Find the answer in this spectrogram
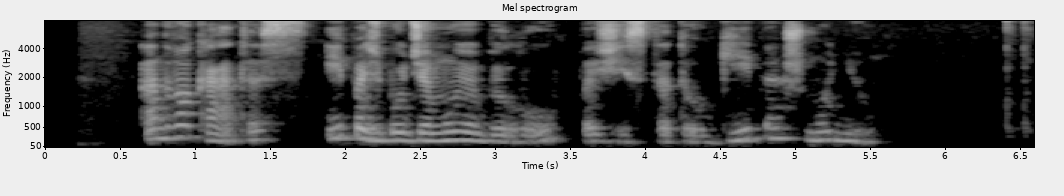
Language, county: Lithuanian, Vilnius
